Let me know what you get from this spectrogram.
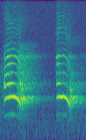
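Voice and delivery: two high-pitched yelps of oh; high, sudden mock wails; imitated cry of hurt. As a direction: mimic a child hollering in pain. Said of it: "Uh-oh, somebody's getting hurt".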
